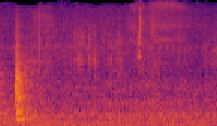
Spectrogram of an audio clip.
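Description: Quiet room tone with a steady low hum and a brief soft sound just after the start.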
